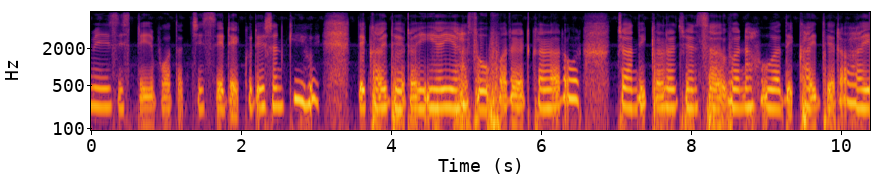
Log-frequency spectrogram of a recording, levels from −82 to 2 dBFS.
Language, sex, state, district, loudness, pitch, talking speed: Hindi, female, Maharashtra, Sindhudurg, -15 LUFS, 220 Hz, 140 wpm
